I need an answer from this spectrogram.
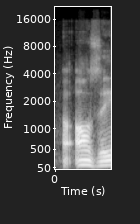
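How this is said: The letter Z is said the American way. "I'm talking like an American"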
